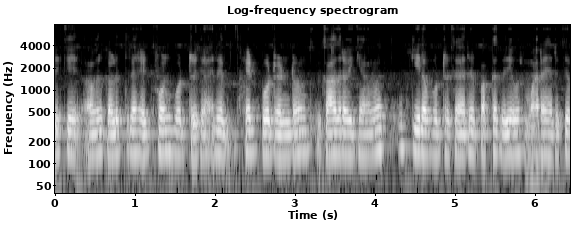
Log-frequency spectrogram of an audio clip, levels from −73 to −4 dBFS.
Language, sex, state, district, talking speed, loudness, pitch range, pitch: Tamil, male, Tamil Nadu, Kanyakumari, 160 wpm, -17 LUFS, 130-140 Hz, 130 Hz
